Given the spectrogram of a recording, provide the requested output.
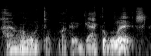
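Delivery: baffled retort. Retold or imitated. Officer answering his partner about geckos, baffled. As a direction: act out being baffled, pitch climbing. Retells own baffled reply.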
